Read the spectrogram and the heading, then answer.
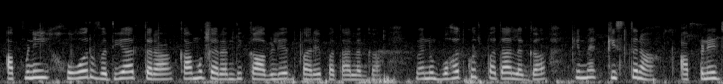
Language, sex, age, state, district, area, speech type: Punjabi, female, 18-30, Punjab, Amritsar, urban, spontaneous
